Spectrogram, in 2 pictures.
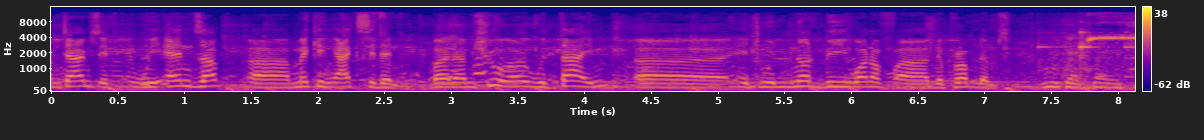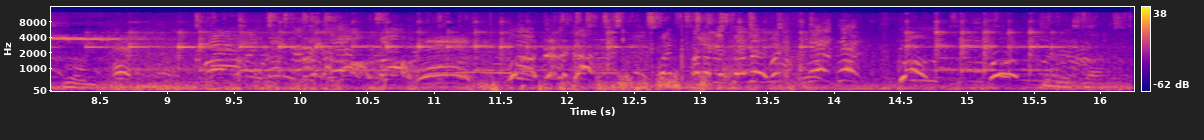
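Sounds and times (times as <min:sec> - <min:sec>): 
speech: 0:00.0 - 0:09.6, 0:12.7 - 0:13.6
voices chattering and calling: 0:06.7 - 0:16.2
bell-fitted ball jingling and rattling: 0:07.4 - 0:16.2
blind football goal alarm high electronic tone: 0:07.5 - 0:11.7.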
